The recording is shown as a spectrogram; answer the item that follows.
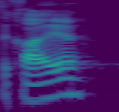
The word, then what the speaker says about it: Takaya: I think phonetically as Takaya, but it's officially known as Takaya.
